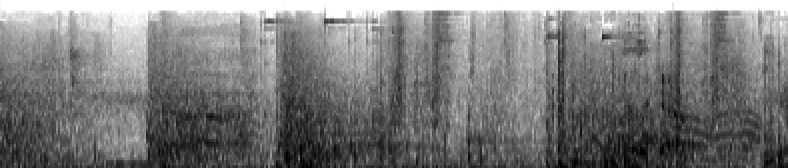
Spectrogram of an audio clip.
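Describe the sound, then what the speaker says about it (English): Gunfire from enemies in the BioShock video game, repeated bursts of shots over dense game noise and music, with a person talking over much of it. "Someone is shooting at me."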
